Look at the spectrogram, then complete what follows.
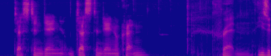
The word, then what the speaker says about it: Cretton: Dustin Daniel Cretton. Cretin. He's a cretin, you mean? Cretin. You pronounce it cretin.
